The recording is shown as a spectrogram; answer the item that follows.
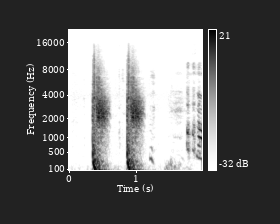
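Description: Two loud, short whacks about half a second apart, each with a deep thud underneath.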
